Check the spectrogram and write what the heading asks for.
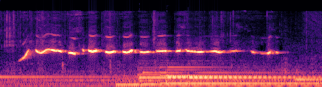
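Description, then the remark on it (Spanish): A high, warbling whistle imitates a bird singing, held as one long wavering note for a couple of seconds over a steady backing of sustained musical tones. “Sigue cantando, pajarito. Se escucha muy bonito. ¿Cómo canta el pajarito?”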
